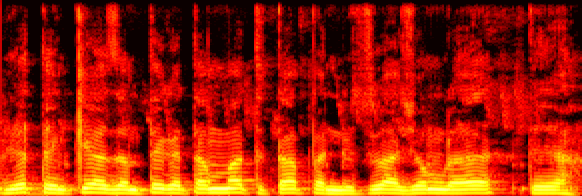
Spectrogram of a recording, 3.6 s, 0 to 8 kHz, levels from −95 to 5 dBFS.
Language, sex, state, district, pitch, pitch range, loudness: Wancho, male, Arunachal Pradesh, Longding, 145 Hz, 140-155 Hz, -12 LUFS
